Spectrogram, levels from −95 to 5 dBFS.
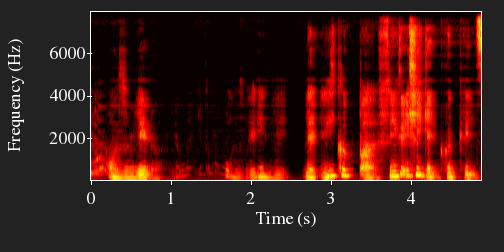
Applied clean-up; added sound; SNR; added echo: neural mask model DeepFilterNet 3.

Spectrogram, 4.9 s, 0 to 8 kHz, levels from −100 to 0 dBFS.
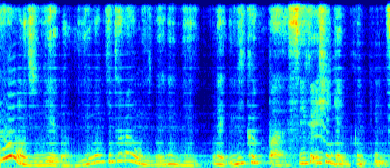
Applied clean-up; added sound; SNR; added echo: neural separator model SepFormer DNS4.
